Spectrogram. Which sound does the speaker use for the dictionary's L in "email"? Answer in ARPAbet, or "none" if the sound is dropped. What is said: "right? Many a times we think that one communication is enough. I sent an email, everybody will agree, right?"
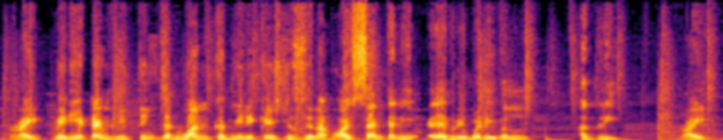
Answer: N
